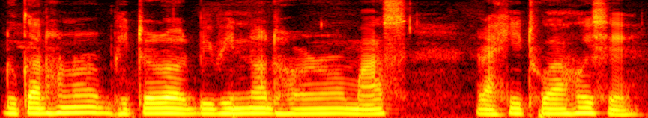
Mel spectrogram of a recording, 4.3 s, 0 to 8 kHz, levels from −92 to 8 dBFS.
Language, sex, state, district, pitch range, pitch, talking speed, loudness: Assamese, male, Assam, Sonitpur, 120-130 Hz, 125 Hz, 110 wpm, -14 LUFS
